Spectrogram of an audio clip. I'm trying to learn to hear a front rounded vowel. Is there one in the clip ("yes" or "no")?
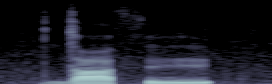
yes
